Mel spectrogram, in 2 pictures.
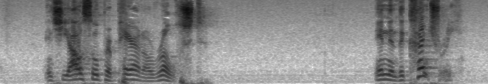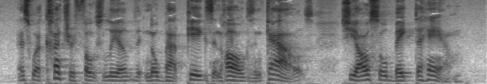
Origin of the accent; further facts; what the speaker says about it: Arkansas, United States; excuse me, I'm from Arkansas, from the outskirts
